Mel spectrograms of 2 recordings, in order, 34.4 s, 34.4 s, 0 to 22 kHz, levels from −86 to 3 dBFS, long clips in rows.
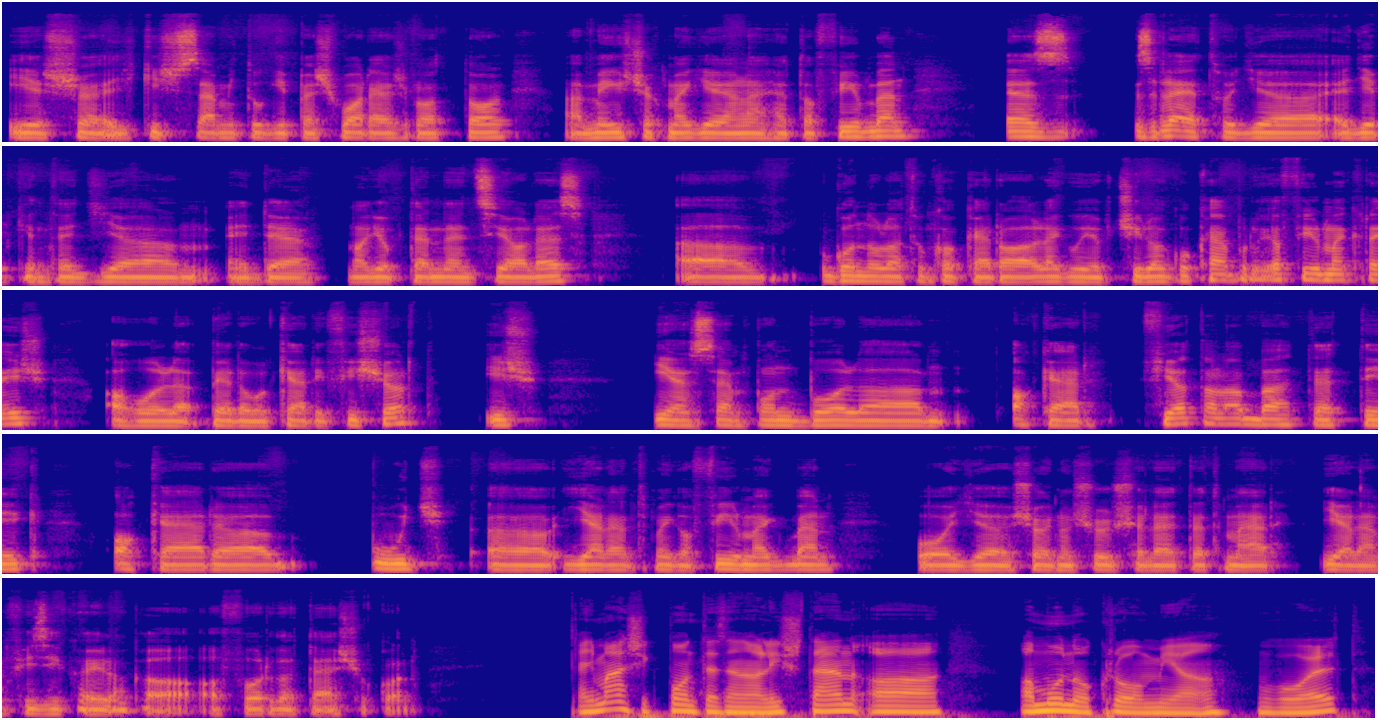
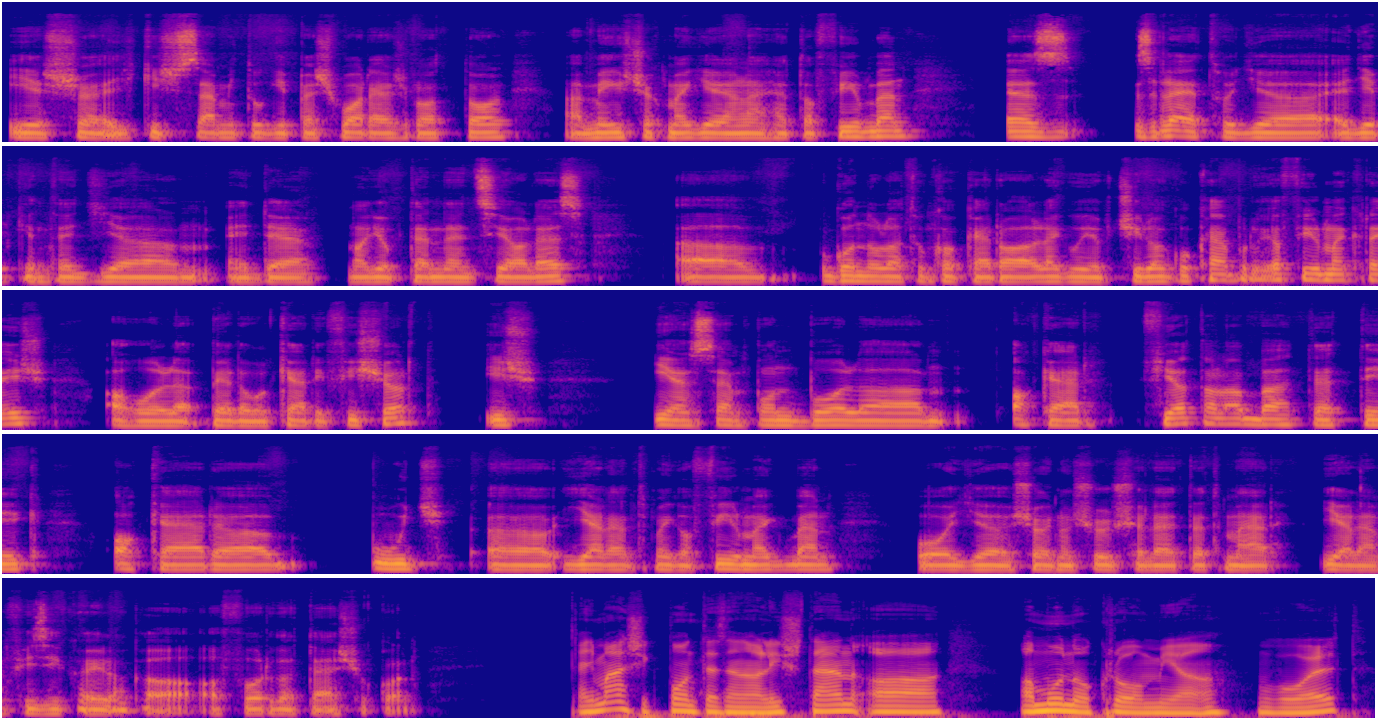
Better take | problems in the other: neither | none

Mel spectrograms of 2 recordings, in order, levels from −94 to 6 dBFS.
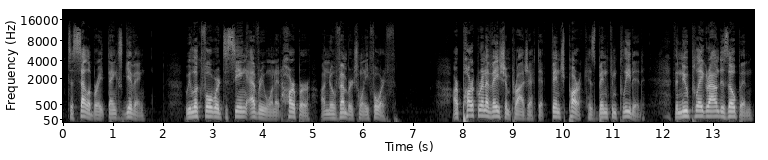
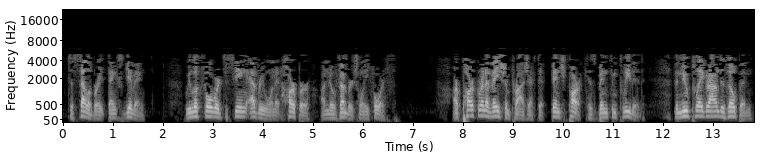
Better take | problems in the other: first | garbled, watery; badly

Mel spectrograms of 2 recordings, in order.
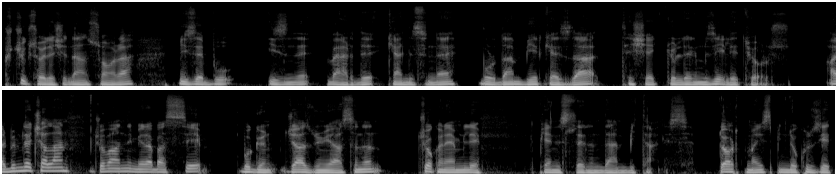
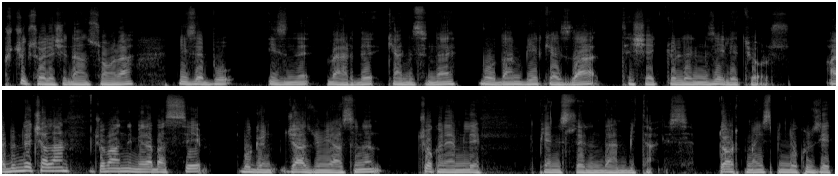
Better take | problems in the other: first | distortion; slight; 17% of the sound clipped

